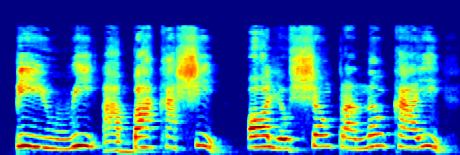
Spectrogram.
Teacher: o barulho do trem que é produzido mediante a oposição entre fricativos e oclusivos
